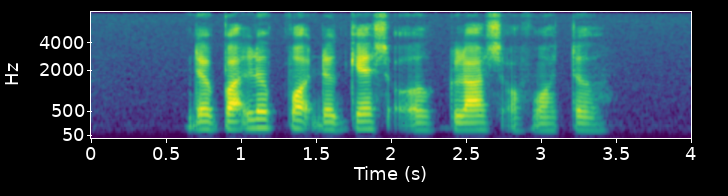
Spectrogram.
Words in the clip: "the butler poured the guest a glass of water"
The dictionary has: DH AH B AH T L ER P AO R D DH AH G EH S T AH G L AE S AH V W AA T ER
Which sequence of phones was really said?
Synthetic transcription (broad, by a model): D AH B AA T L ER P AO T D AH G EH S AH G L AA S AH F W AA T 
